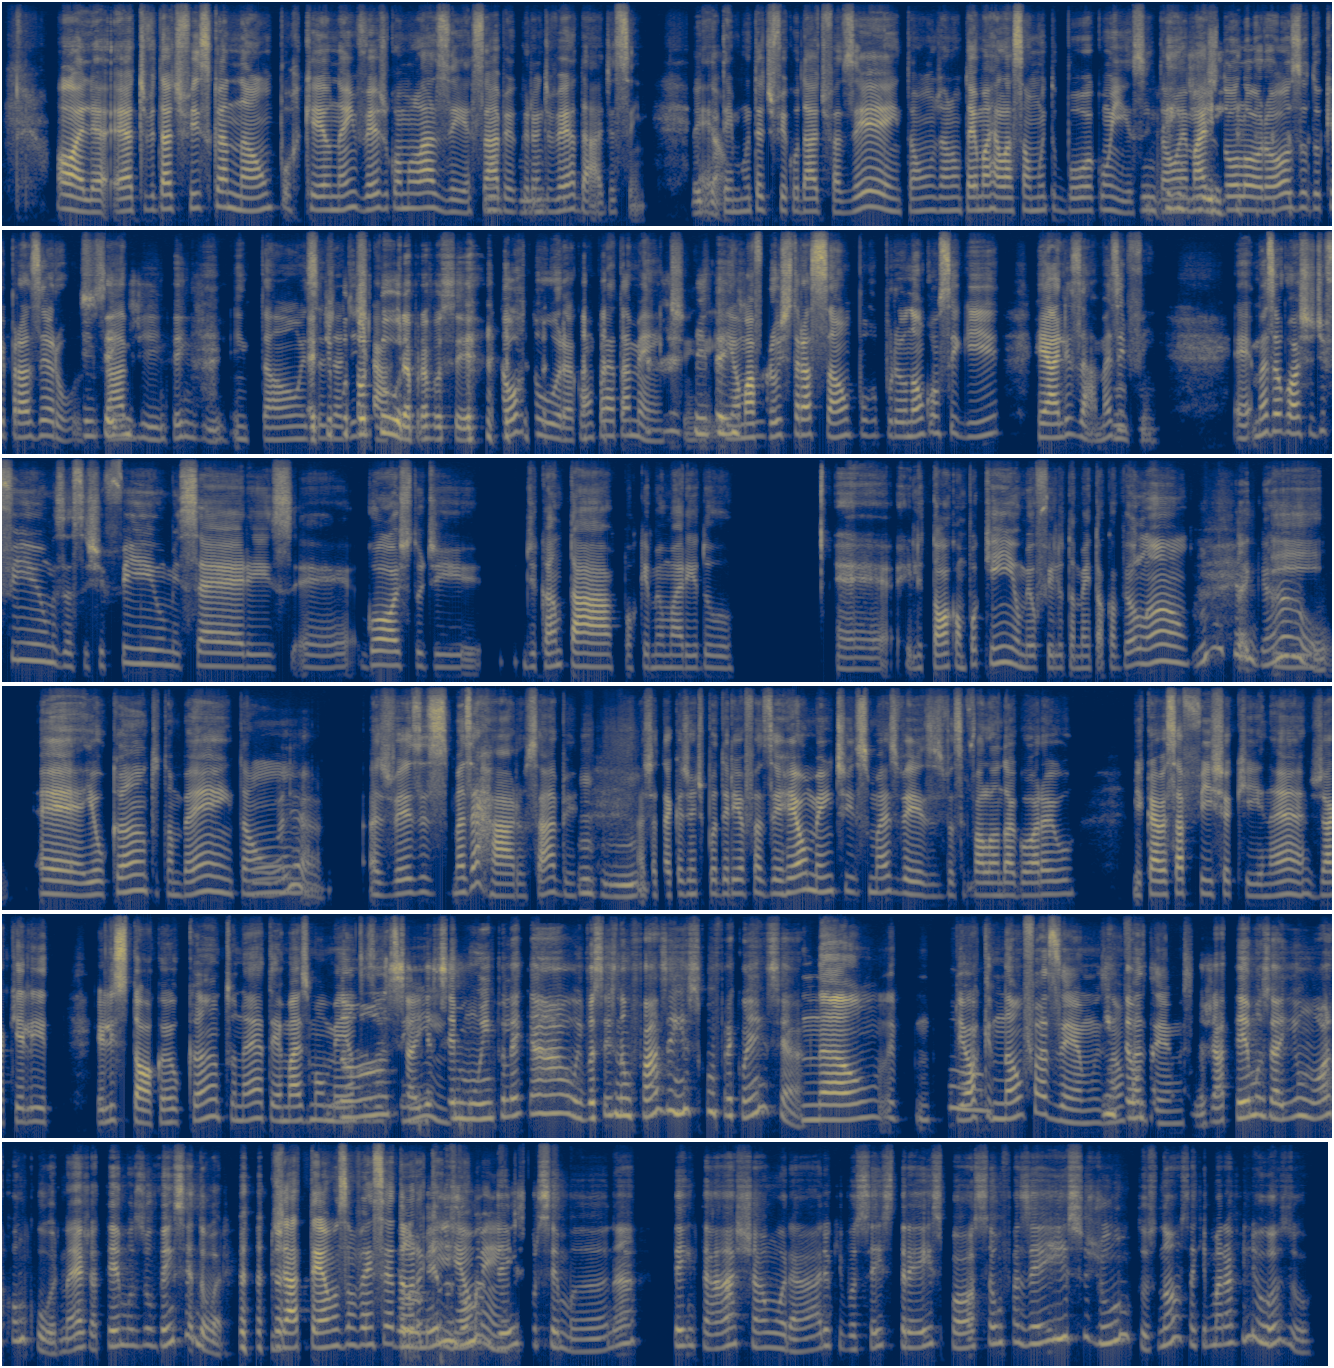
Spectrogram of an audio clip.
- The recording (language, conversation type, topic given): Portuguese, advice, Como posso criar uma rotina de lazer em casa que eu consiga manter de forma consistente?
- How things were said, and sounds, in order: chuckle; chuckle; tapping; other noise; in French: "hors concours"; chuckle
